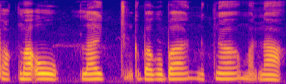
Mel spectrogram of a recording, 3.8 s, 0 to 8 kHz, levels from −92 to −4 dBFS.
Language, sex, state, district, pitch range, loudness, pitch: Garo, male, Meghalaya, South Garo Hills, 180-190 Hz, -19 LUFS, 185 Hz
